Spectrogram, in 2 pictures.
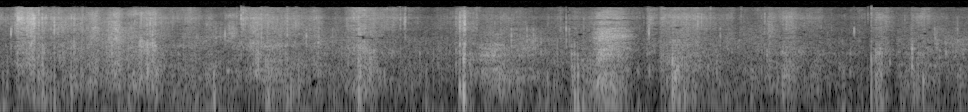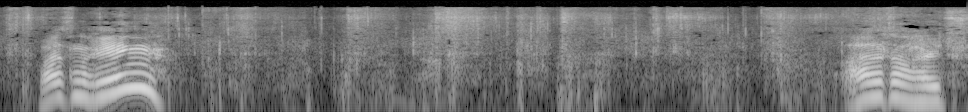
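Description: Footsteps crunch over dry stubble.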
